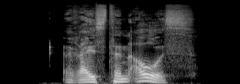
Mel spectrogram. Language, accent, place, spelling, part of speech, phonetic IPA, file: German, Germany, Berlin, reisten aus, verb, [ˌʁaɪ̯stn̩ ˈaʊ̯s], De-reisten aus.ogg
- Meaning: inflection of ausreisen: 1. first/third-person plural preterite 2. first/third-person plural subjunctive II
